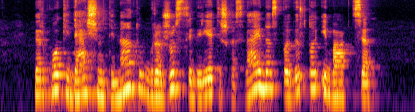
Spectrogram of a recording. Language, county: Lithuanian, Vilnius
